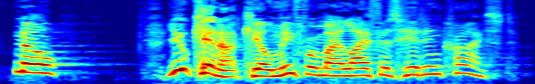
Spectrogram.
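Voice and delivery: high, loud retort in a retold dialogue; ringing acted defiance; defiant refusal. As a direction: throw the threat back boldly. Acted defiant reply to threat.

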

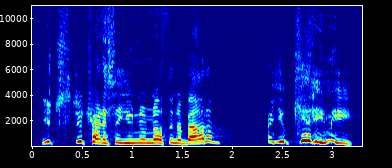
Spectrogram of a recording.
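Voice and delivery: high-pitched, disbelieving accuser; mock incredulous. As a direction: challenge an obvious liar, voice shooting up. Acts accusers' disbelief at Peter.

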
